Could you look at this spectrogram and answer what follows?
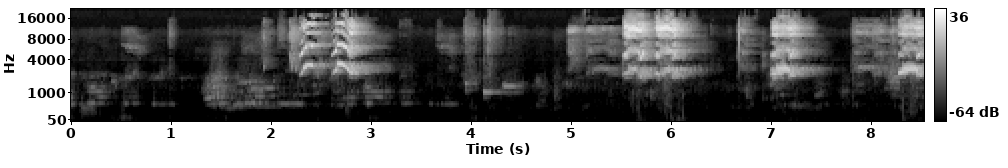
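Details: Angry black-capped lory giving loud, harsh, raspy screeches in short bursts, separated by quieter chattering and squeaky notes, with a few faint soft sounds in the background.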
